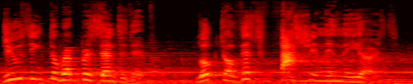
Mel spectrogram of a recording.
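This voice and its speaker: An actor playing a fervent, theatrical zealot who muses on death in declamatory, archaic phrasing in a video game. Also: male voice, high voice, animated, normal speed, over music. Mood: brooding, theatrical. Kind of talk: dramatic video game acting.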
